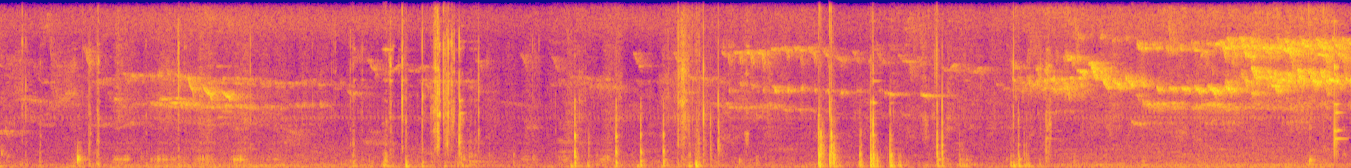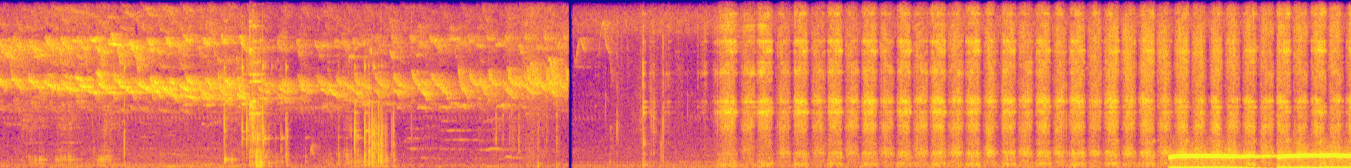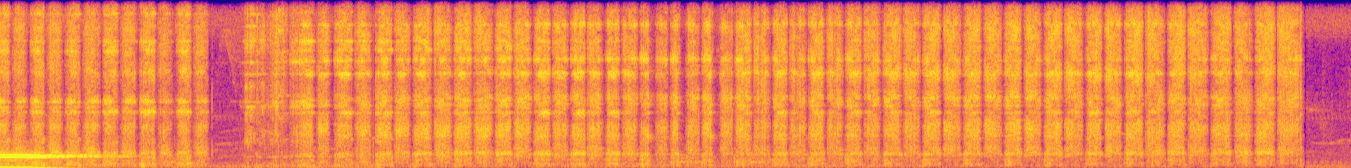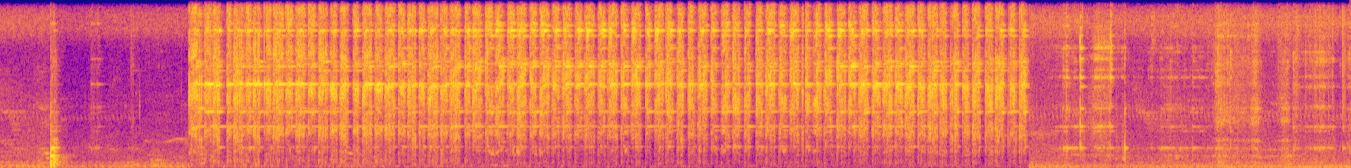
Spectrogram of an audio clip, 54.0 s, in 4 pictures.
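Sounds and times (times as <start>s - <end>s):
file rasping on cast iron: 20.5s - 40.1s, 42.4s - 54.0s.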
